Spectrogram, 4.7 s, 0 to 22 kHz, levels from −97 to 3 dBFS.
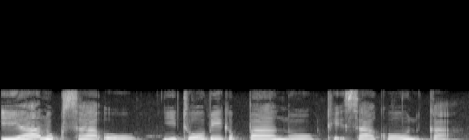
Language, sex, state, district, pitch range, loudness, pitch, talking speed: Garo, female, Meghalaya, West Garo Hills, 205-275 Hz, -15 LUFS, 245 Hz, 75 wpm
